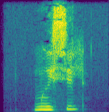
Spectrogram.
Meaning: 1. thought 2. idea
- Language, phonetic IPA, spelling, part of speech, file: Russian, [mɨs⁽ʲ⁾lʲ], мысль, noun, Ru-мысль.ogg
